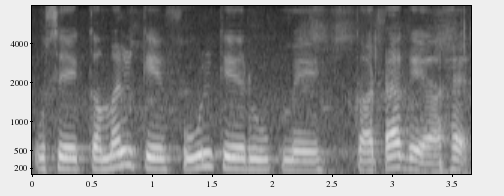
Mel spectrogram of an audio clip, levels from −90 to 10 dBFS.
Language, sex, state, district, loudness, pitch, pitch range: Hindi, female, Chandigarh, Chandigarh, -13 LUFS, 185 Hz, 170-200 Hz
